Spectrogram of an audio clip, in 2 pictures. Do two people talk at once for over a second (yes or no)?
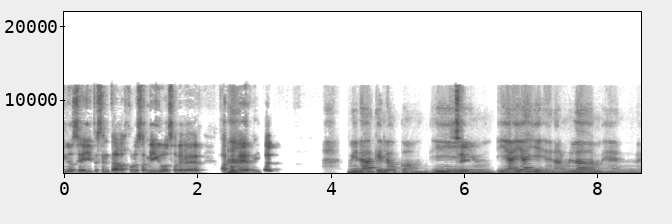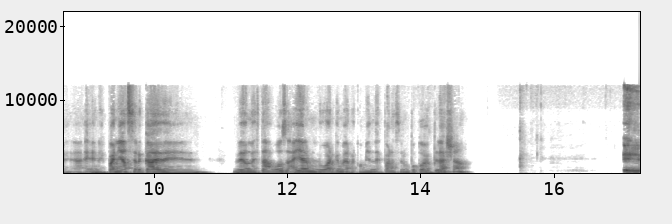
no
